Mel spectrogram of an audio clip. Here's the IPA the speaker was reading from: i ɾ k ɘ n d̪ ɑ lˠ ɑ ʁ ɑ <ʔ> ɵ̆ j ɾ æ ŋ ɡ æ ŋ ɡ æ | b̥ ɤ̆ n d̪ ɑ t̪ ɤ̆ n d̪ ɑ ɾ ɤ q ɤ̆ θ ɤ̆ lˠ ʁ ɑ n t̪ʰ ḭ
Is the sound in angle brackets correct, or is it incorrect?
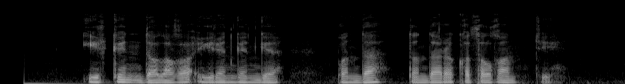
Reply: correct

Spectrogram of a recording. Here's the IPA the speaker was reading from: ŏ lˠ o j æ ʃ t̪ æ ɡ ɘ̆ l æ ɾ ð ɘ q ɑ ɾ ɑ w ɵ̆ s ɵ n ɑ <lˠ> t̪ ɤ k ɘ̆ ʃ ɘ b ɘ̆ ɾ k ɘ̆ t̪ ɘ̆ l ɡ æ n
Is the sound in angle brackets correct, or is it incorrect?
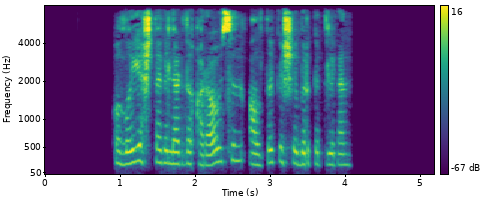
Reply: correct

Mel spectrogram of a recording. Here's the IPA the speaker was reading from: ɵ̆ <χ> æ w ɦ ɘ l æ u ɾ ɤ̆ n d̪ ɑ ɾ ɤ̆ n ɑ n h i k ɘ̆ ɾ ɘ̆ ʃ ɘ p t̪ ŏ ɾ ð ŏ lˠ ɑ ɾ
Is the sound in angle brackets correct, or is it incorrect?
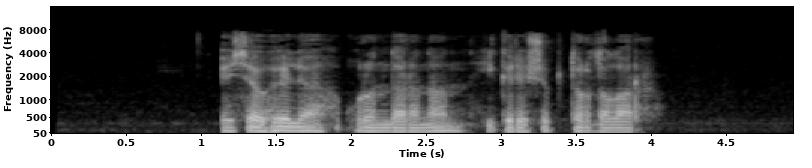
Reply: incorrect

